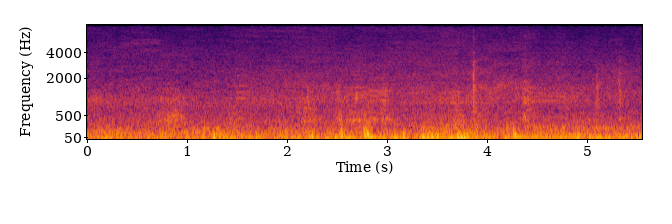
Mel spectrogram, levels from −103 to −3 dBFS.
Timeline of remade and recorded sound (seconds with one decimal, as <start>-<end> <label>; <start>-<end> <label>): 0.0-2.6 recorded; 2.6-3.8 remade; 3.8-4.4 recorded; 4.4-5.1 remade; 5.1-5.6 recorded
